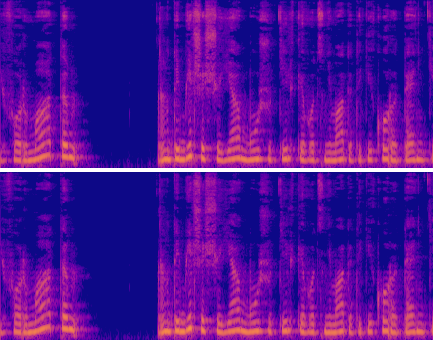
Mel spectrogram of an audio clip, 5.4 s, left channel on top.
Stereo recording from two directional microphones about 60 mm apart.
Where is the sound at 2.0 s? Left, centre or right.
Centre.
